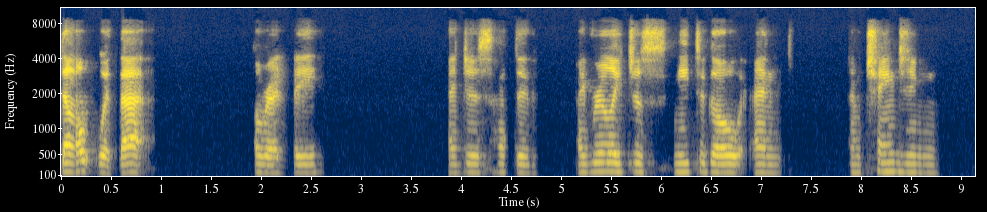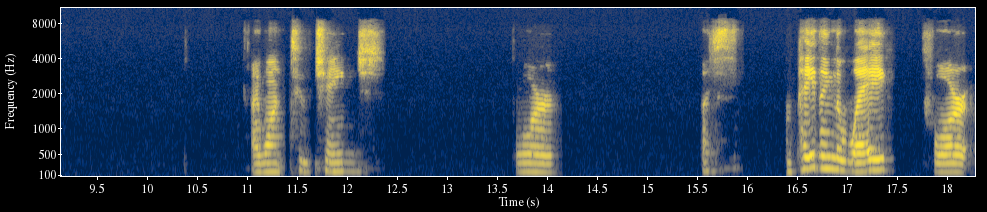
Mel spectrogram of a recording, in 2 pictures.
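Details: Adult woman with aphasia after a hemorrhagic stroke in 2018, unable to talk for 2 years, initially Broca's type; speech still worsens after recurring seizures; non-fluent (Broca's) aphasia.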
